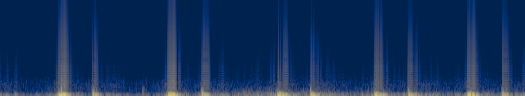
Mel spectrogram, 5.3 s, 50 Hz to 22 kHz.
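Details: Regular paired low lub-dub heart sounds from an adult male through a stethoscope, about 57 beats a minute; normal slow heartbeat.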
